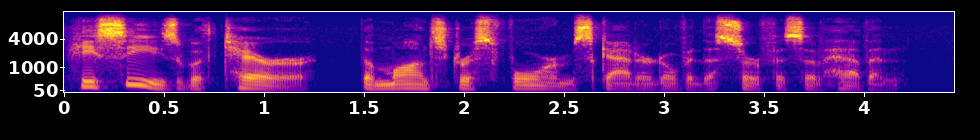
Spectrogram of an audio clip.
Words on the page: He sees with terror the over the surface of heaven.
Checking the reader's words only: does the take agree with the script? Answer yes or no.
no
